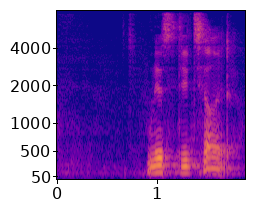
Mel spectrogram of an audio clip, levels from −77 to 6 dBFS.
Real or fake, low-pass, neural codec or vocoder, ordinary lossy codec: fake; none; codec, 16 kHz, 1 kbps, FunCodec, trained on Chinese and English, 50 frames a second; none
